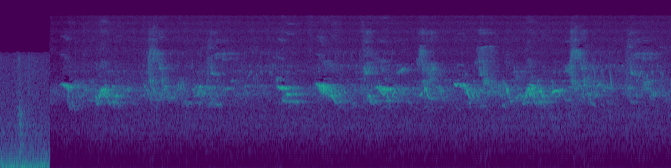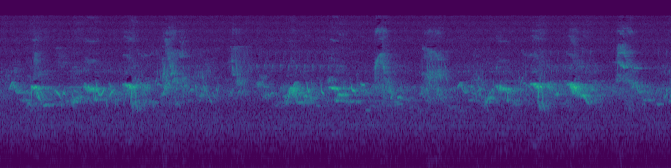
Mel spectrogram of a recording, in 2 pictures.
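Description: Several songbirds chirping and singing, with many short calls overlapping without a break.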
